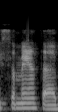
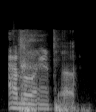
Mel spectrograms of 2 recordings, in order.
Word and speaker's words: Amarantha: oh it's see it because I kept wanting to say Samantha but it's amarantha keep want to say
